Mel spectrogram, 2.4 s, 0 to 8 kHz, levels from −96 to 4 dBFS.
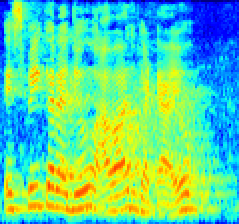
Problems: constant background noise, echo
